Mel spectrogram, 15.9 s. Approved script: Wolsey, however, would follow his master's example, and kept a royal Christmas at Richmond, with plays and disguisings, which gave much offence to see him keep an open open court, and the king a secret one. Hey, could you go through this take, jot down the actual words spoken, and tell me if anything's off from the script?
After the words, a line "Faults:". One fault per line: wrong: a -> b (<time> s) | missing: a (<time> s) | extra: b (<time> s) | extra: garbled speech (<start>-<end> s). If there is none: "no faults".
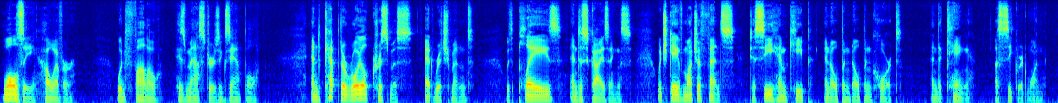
Wolsey, however, would follow his master's example, and kept a royal Christmas at Richmond, with plays and disguisings, which gave much offence to see him keep an open open court, and the king a secret one.
Faults:
no faults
